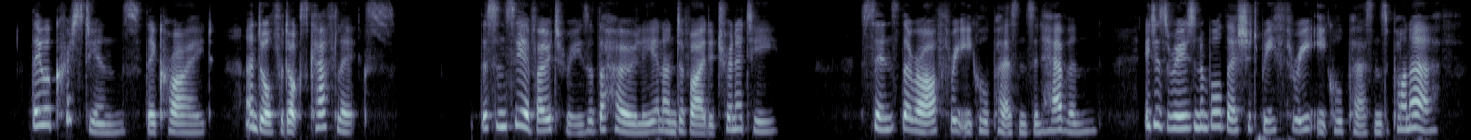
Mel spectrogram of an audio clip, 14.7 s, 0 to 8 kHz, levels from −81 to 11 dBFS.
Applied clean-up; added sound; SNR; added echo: neural mask model Resemble Enhance denoiser.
